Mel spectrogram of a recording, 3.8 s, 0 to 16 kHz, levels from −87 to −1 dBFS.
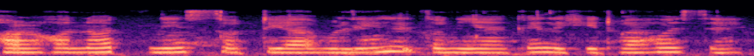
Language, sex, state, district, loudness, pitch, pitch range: Assamese, female, Assam, Sonitpur, -17 LUFS, 260 Hz, 250-270 Hz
